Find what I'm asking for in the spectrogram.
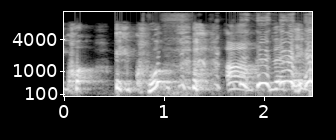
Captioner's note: laughter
